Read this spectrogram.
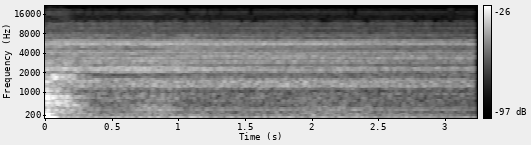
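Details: Fender Bassbreaker 15W tube amp head after repair (shorted R13 found, red-plating output tube), voltage raised from about 150 V: soft even hiss with faint low hum, no crackle or popping; idling quietly and healthy, no red plating.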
